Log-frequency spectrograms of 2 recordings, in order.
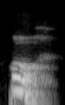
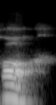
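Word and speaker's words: خوخ: Like in this instance, it's a khokh, not khukh, but go on with the U, the whole So time.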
